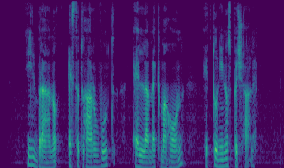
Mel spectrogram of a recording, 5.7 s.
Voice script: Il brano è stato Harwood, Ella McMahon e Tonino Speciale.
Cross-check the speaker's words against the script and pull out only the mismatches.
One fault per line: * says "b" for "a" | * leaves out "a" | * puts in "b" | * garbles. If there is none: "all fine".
all fine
